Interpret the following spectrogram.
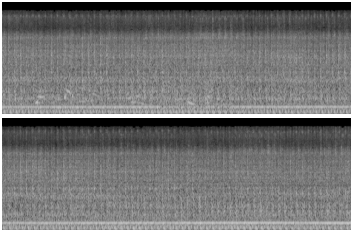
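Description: Micromec mini rice combine harvester running steadily while threshing, its engine pulsing evenly under a constant drone.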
